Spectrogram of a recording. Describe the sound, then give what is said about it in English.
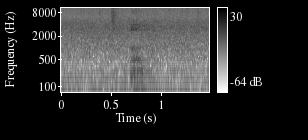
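Heavy rain pours down steadily, a dense, even hiss filling the background with no voices, just a constant wash of falling water. “The rain is pummeling down, isn't it?”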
